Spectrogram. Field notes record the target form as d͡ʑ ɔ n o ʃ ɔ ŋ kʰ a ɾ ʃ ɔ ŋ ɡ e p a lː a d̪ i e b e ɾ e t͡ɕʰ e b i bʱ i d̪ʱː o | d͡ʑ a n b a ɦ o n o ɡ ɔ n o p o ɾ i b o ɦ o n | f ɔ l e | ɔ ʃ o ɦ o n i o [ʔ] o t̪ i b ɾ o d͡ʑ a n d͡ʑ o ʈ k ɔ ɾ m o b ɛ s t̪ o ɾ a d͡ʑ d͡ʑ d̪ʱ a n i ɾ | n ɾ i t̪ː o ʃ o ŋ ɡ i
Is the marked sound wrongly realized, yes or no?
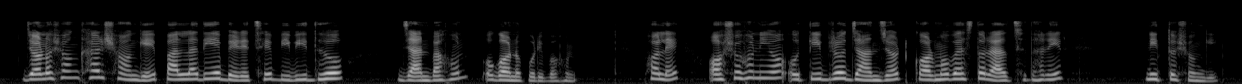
no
